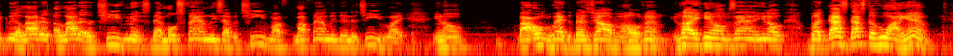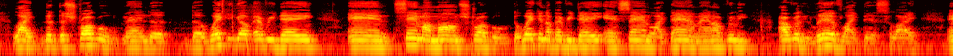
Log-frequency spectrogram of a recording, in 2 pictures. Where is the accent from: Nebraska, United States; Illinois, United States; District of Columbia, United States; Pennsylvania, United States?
District of Columbia, United States; Washington; I'm from Washington, D.C. I grew up in a neighborhood called Searching Quarters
